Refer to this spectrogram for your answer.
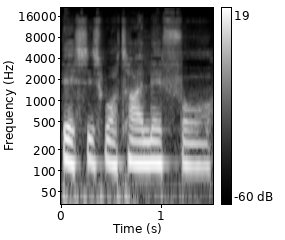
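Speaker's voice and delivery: acted flat, emotionless voice. Retelling what a game companion says after the last enemy falls, imitating Selena's flat monotone. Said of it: "in the most monotone voice possible".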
